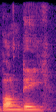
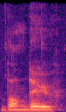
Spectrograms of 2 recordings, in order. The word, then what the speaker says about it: Coch-y-Bonddu: Now you may know that it's spelt with a U at the end, and many people pronounce it Coch-y-Bonddu, but I have been corrected many times by Welsh fly tying friends that it's pronounced Bonddu, not Bonddu.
